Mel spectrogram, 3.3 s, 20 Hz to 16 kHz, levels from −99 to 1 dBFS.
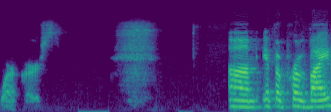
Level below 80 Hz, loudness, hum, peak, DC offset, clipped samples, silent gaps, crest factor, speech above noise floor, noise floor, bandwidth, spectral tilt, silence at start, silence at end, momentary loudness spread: -66 dBFS; -24 LUFS; none; -6 dBFS; under 0.1%; under 0.1%; none; 22 dB; 39 dB; -66 dBFS; 7.8 kHz; -4.5 dB/octave; 0 s; 0 s; 21 LU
